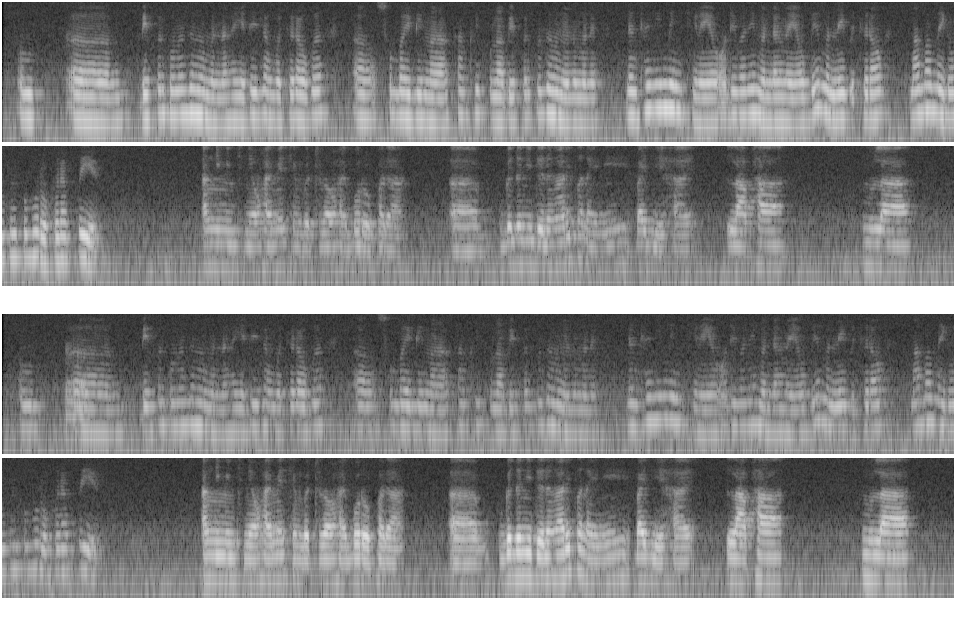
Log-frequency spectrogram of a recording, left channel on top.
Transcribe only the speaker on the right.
नंगौ
आंनि मिथिनायावहाय मेसें बोथोरावहाय बर'फोरा ओ गोदोनि दोरोङारि फोनायनि बायदियैहाय लाफा मुला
